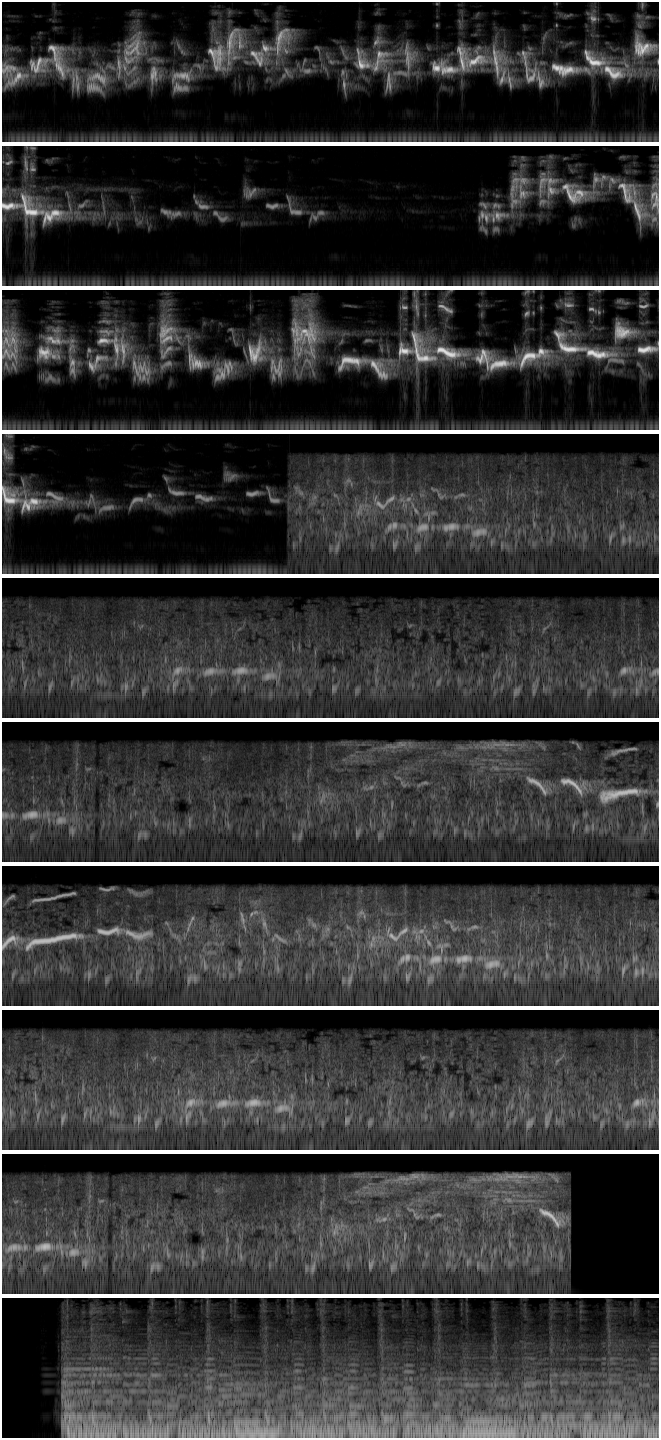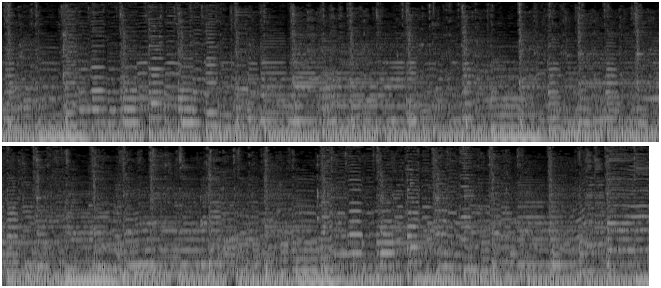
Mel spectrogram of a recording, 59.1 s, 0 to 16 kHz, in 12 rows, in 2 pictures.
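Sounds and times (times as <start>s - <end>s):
small birds twittering: 0.0s - 19.1s, 20.3s - 43.7s.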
